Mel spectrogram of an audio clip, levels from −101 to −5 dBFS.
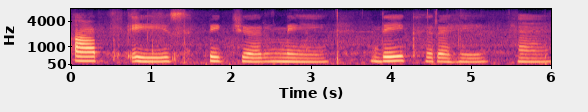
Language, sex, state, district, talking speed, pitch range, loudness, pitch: Hindi, female, Bihar, Kaimur, 70 wpm, 195-225 Hz, -20 LUFS, 205 Hz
